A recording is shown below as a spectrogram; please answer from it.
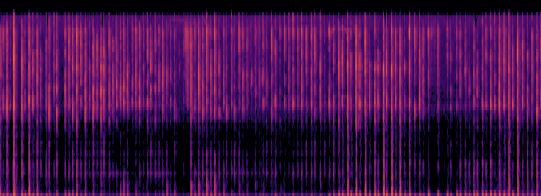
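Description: Fingertips tap quickly on the top and sides of the white hollow plastic cap of a Lysol aerosol spray can. The result is a fast, uneven flurry of soft, hollow plastic taps with a low, dull body and short ring. The tapping is loud at the start, quieter through the middle, and builds to dense, louder bursts toward the end.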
